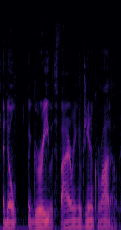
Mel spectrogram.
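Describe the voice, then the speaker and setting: A man's voice: fairly low pitch, little pitch movement, fast talker, soft background music. A man giving casual, opinionated livestream commentary as a host, speaking emphatically and often repeating his phrases for weight. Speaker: YouTube host and streamer.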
